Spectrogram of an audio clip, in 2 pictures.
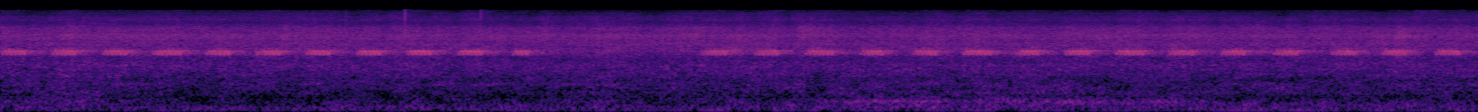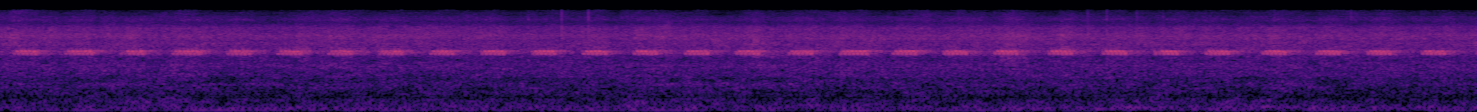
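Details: Nighttime summer cricket chorus, males singing to call mates: a rapid train of high, clear chirps at about four per second, briefly pausing near the start, then resuming steadily; a faint low murmur underneath.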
